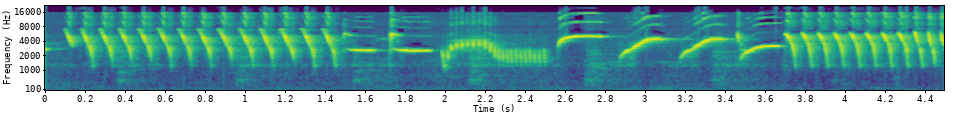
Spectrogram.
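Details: Panda canary in vigorous song, used to arouse other canaries: fast pulsing trill, short flat whistles, a wavering buzzy slur, upward-sweeping whistled notes, then another rapid trill.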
